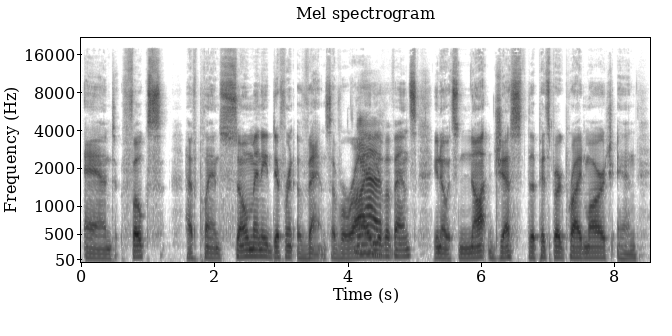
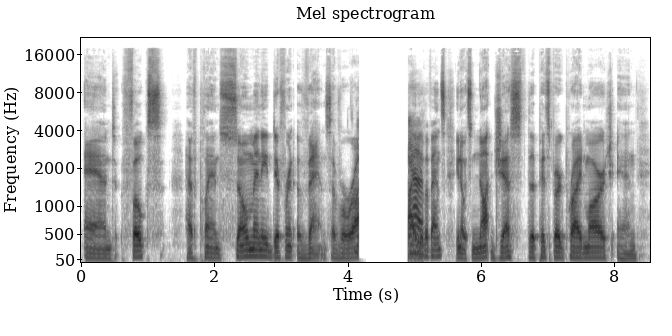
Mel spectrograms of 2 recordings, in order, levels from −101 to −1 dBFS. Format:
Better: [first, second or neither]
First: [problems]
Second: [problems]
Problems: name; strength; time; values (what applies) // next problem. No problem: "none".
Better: first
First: none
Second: audio freezing; at 4 s for 0.5 s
